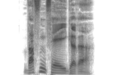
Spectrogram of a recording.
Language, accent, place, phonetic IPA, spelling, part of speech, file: German, Germany, Berlin, [ˈvafn̩ˌfɛːɪɡəʁɐ], waffenfähigerer, adjective, De-waffenfähigerer.ogg
- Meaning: inflection of waffenfähig: 1. strong/mixed nominative masculine singular comparative degree 2. strong genitive/dative feminine singular comparative degree 3. strong genitive plural comparative degree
